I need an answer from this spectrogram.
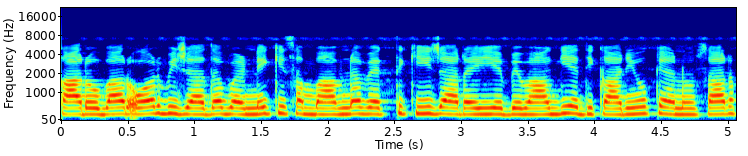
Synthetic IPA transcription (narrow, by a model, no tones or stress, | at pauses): kaːɾoːbaːɾɔːɾbʱizjaːd̪abɐɽ̤nekisɐ̃mbʱaːʋnaʋjɐk̚t̪kid͡ʒaːɾɐɦiɦɛʋɪbʱaːɡiɐd̪ʱɪkaːɾijõkeɐnʊsaːɾ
